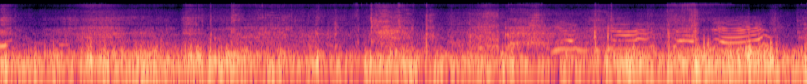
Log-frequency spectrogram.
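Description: Fast skating on lake ice: a steady low rushing and scraping of skate blades, with wind on the microphone. Near the end come a few high cries that glide up and down.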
